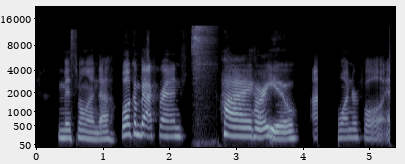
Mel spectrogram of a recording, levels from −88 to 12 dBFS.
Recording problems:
jangling keys; noticeable; at 2.5 s; peak 7 dB below the speech
audio cutting out; at 4 s

